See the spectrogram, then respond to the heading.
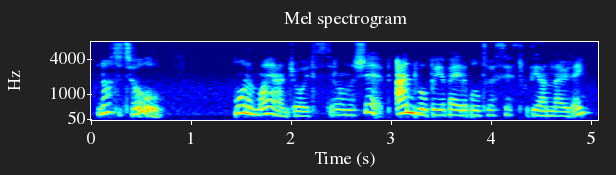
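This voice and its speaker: A woman's voice: mid-range voice, expressive, fast talker, breathy edge. A woman playing a friendly, practical alien courier in a science-fiction audio drama, easygoing and matter-of-fact. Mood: polite, businesslike.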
